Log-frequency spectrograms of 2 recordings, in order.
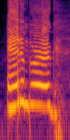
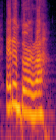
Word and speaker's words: Edinburgh: um then we took a train north to Edinburgh. I have a lot of stories about this, but I won't share them today. Uh they'll come up again. Oh my gosh, is all I can say. Edinburg. Edinburgh, let me say it right.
